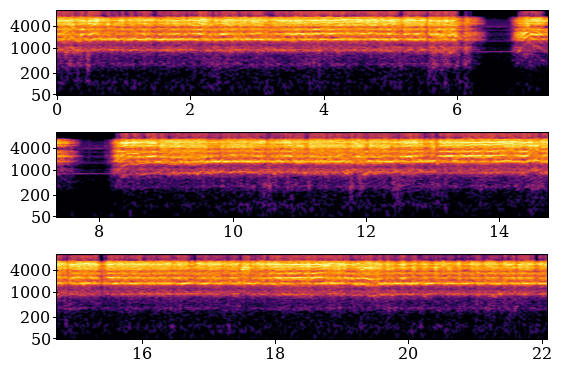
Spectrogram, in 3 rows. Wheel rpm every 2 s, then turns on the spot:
230, 230, 220, 40, 160, 230, 220, 230, 230, 220, 230.
none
